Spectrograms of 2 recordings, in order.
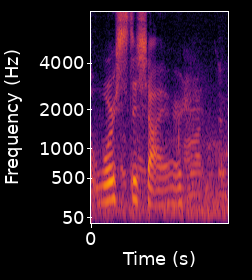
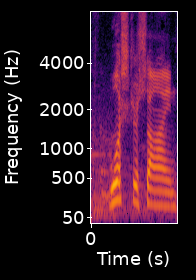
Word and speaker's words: Worcestershire: It tantalizes the taste buds, but pronouncing its saucy name twists the tongue. Worcestershire? Yeah, Worcestershire. Worcestershire.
